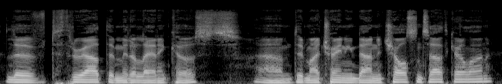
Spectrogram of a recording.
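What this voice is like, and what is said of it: South African accent. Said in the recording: “by your accent. I don't reckon that you're from Rutgersville ... born a little south of here down in Johannesburg, South Africa”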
